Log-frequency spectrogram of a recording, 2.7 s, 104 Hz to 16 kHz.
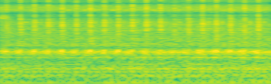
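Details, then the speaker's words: Fleet truck with 111K miles at idle: sharp even tick about four times a second over a steady idle from one unhappy lifter; no misfire registering yet. "So you can hear it's got one lifter that's not happy. It's not registering a misfire yet, but there's one lifter"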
